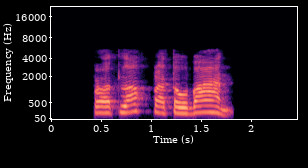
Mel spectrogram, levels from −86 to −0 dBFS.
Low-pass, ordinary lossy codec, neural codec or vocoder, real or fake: 5.4 kHz; none; codec, 16 kHz, 16 kbps, FreqCodec, smaller model; fake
